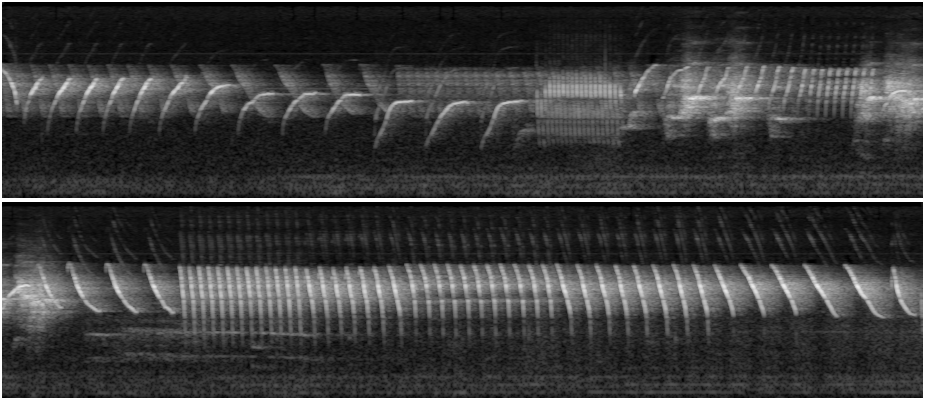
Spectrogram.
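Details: Belgian canary song played to teach other canaries to sing: long run of fast repeated downward-sweeping whistled notes, shifting into rolling trills and buzzy phrases, then a rapid steady series of sharp repeated notes, continuous and high-pitched.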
